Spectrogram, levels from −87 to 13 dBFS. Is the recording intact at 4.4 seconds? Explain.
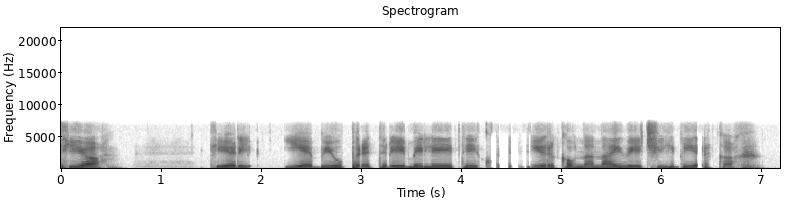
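No. Lost AMR speech frames hit from 4.29 to 4.80 s, after "bil pred tremi leti" and before "na največjih". Radio errors corrupted about 300 ms of frames, so the decoder repeated the last good settings with falling gain. The speech warbles and fades in runs up to 100 ms, then returns weak.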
